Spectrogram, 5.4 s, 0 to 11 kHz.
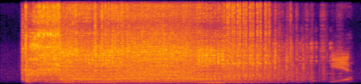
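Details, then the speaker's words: John Deere X500 garden tractor: engine catches with a loud rough burst for a few seconds, then sags and dies, not responding to choke or any input; fuel issue, carburetor solenoid or fuel pump suspected. "I don't think that the solenoid and the carburetor is working like it's supposed to we'll do that a couple more times could be a bad fuel pump yeah it's not responding to choke or any input"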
